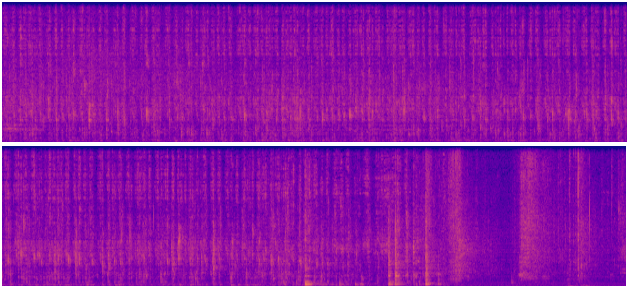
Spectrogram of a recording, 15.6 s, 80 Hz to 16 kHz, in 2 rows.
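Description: A windshield washer pump motor on a Kenworth T680/T660 truck hums faintly and steadily, with a few brief clicks and spurts of liquid near the end.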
